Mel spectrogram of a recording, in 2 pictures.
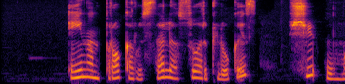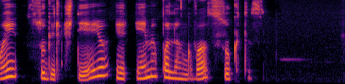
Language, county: Lithuanian, Klaipėda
